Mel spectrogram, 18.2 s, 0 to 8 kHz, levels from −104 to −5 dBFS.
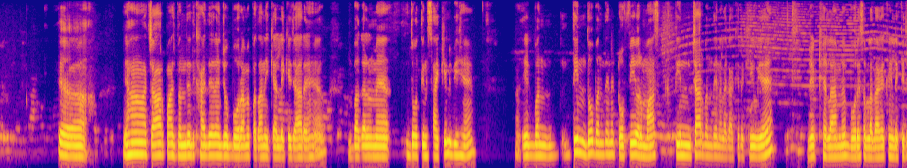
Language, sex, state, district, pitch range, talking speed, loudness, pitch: Hindi, male, Jharkhand, Jamtara, 140-175 Hz, 170 wpm, -15 LUFS, 150 Hz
